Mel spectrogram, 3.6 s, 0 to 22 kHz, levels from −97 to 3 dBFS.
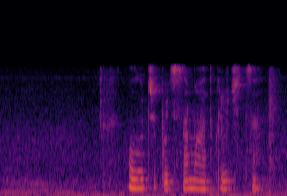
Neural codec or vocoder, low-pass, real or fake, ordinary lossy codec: none; 5.4 kHz; real; none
